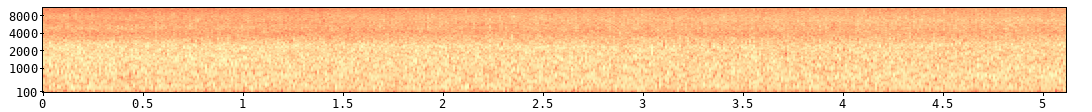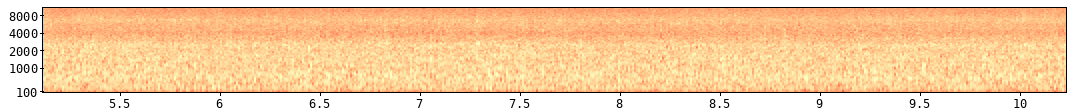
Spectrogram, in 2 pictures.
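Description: Rocky stream rushing over stones and small rapids, a steady, unbroken water noise.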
